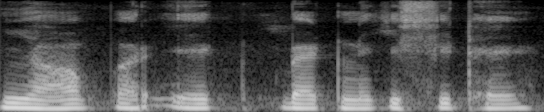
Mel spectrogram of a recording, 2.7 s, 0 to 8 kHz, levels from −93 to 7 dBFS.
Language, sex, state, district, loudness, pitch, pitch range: Hindi, male, Uttar Pradesh, Shamli, -18 LUFS, 120 Hz, 115-125 Hz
